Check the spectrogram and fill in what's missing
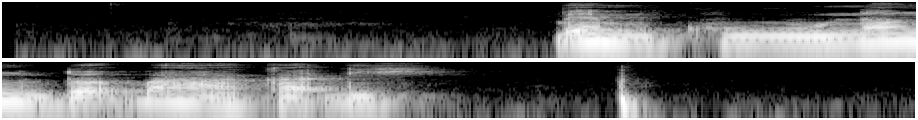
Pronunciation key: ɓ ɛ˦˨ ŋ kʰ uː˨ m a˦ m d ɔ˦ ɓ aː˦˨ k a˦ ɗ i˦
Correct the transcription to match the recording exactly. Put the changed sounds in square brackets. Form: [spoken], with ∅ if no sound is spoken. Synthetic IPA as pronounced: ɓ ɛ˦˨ [m] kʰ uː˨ [n] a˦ [ŋ] d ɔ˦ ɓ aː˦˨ k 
